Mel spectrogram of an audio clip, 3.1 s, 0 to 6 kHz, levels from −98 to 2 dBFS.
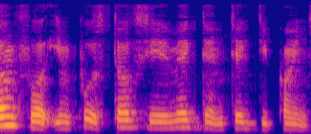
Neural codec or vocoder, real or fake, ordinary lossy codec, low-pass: none; real; AAC, 24 kbps; 5.4 kHz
